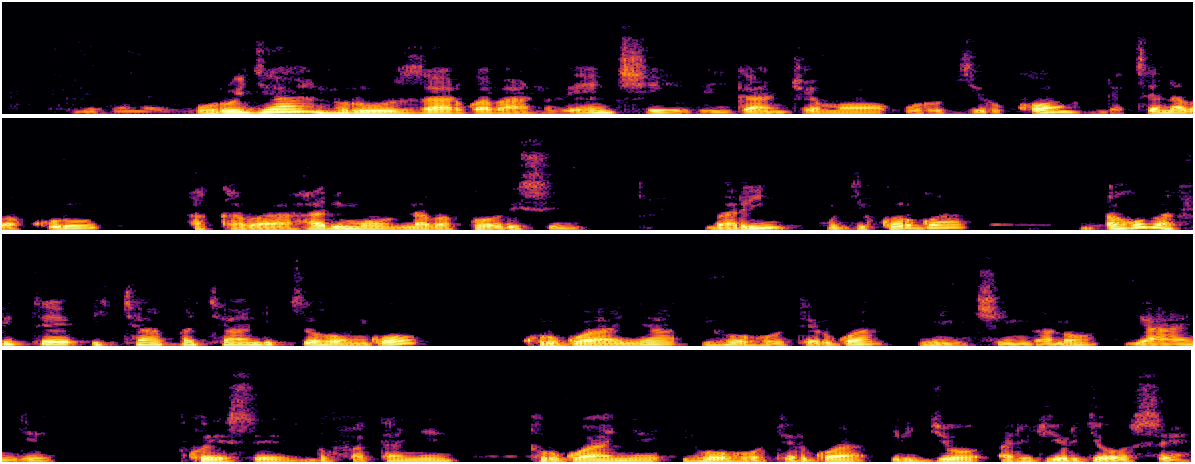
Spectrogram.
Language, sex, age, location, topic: Kinyarwanda, male, 18-24, Huye, health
